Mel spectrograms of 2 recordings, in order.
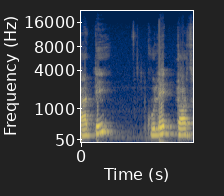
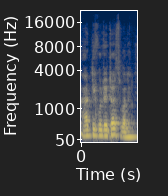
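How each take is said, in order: First: আর্টিকুলেটর্স very slow, broken by a pause after "arti"; slow syllable-by-syllable. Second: Said in the usual way. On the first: Shown as a demonstration. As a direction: spell out the term slowly in chunks. Teacher breaks up a new term. (আর্টিকুলেটর্স ধীরে ভেঙে ভেঙে উচ্চারণ)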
